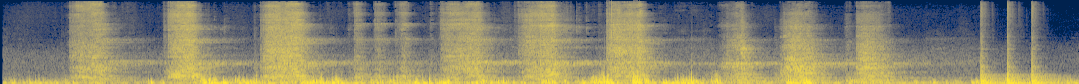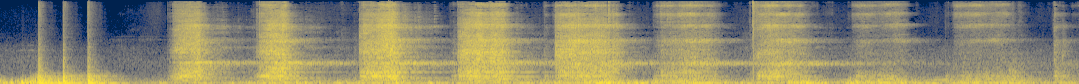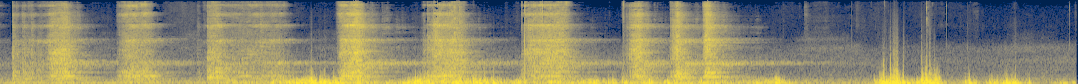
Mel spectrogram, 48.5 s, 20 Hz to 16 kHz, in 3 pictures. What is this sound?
metal sounds2
scratching metal fence
scratch, metal, sounds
